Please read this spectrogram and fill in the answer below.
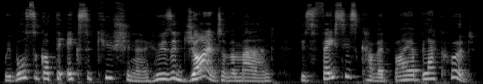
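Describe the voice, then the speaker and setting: A woman's voice: mid-range voice, sing-song, brisk, a bit bright. A woman reading a children's storybook aloud like a teacher, with dramatic emphasis and simple explanatory asides.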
